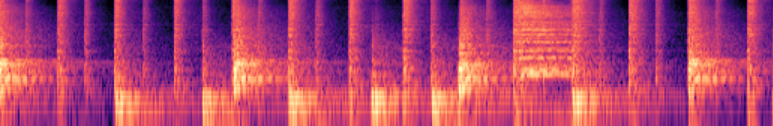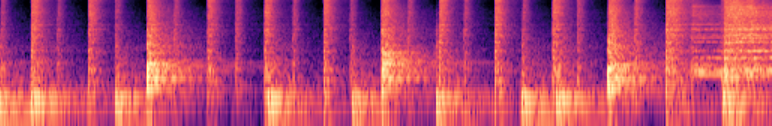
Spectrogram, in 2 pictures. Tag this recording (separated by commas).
Hi-hat, Cymbal, playing cymbal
